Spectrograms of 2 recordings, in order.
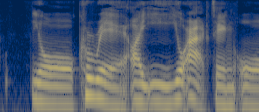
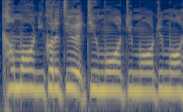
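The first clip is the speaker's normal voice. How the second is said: strict trainer; 5 semitones higher, faster than usual. Retold or imitated. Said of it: "a really strict trainer".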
